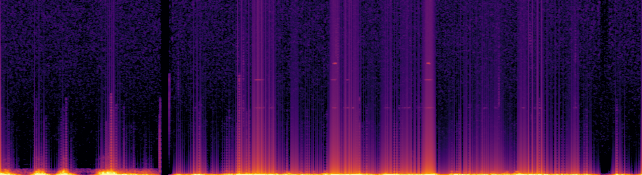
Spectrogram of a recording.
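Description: Heavily processed, muffled soundtrack of an animated studio logo: low, rumbling bursts with nothing bright above them, broken by short dropouts in the first two seconds, then denser and steadier.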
